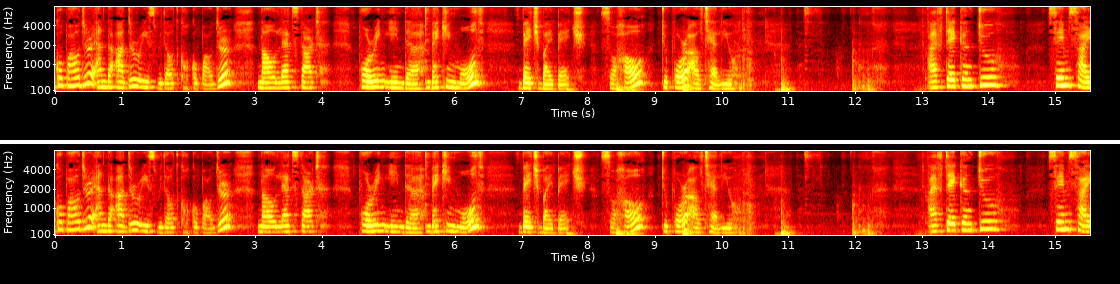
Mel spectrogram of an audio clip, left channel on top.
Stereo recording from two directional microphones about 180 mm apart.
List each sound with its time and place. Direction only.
0.0 s speech: 45° left (ahead or behind)
12.2 s a sound: 45° left (ahead or behind)
13.1 s speech: 40° left (ahead or behind)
